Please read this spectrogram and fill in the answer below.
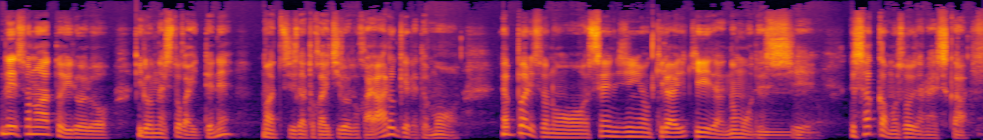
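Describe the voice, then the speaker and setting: Speaking at a fairly quick pace, a man has a plain, everyday voice, fairly low in pitch, with ordinary pitch variation. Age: 50s. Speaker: company executive, entrepreneur. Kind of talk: interview.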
